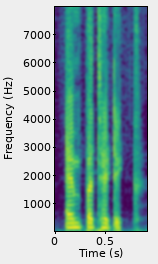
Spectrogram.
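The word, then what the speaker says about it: empathetic: एम्पैथेटिक, एम्पैथेटिक, इसका सही उच्चारण होता है एम्पैथेटिक, एम्पैथेटिक।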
